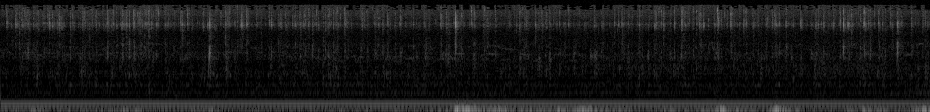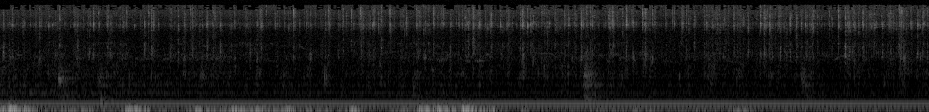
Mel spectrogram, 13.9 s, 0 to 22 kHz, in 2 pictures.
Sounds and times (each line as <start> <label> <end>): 0.0 Snow is melting and dripping from the roof 13.9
